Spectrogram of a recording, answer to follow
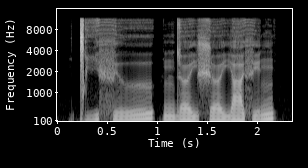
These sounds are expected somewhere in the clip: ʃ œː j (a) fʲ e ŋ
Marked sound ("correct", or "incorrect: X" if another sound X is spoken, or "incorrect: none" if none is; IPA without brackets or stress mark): correct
